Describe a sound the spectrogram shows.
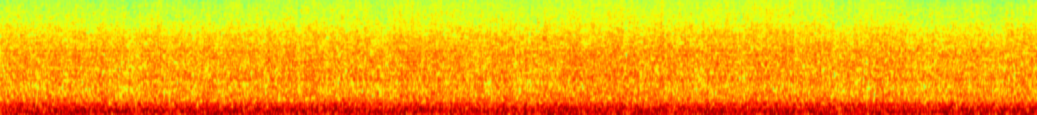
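Wind rushes past an aircraft canopy.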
